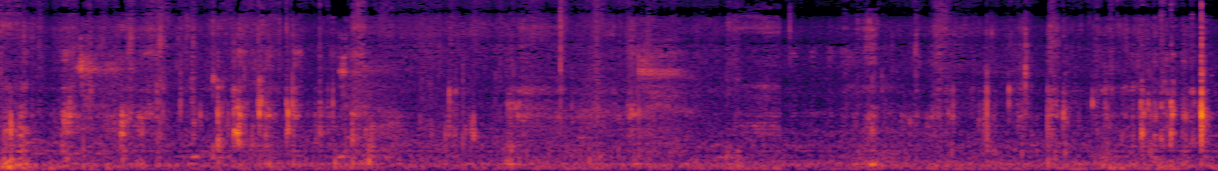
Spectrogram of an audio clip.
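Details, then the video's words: Male pug Ttungi munching dog-friendly fried and seasoned chicken indoors; soft snuffling, snorting breaths and scattered chewing clicks run throughout, with faint background murmur and a sharp click at the end. "Pug Puppies Eating Sounds Mukbang"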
